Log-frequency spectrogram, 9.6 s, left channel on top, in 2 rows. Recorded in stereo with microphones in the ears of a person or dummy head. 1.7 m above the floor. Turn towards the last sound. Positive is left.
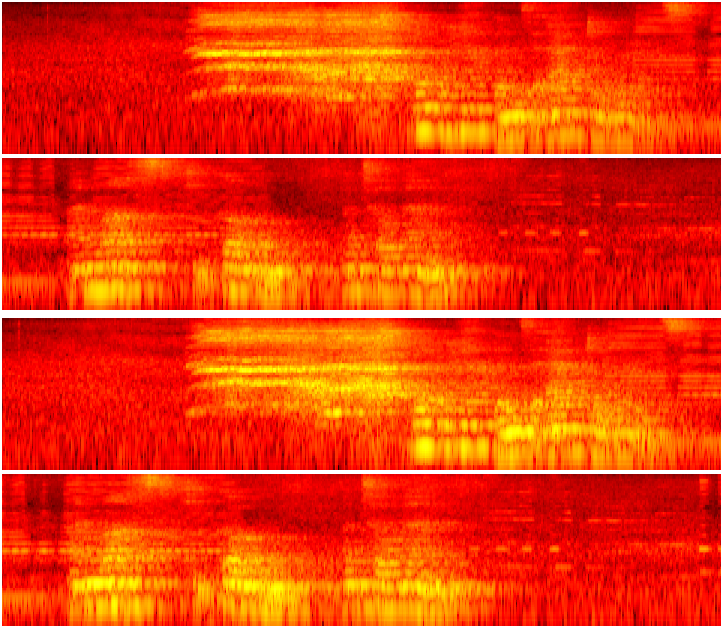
turn(degrees=-15)  # may be behind; listen again after turning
